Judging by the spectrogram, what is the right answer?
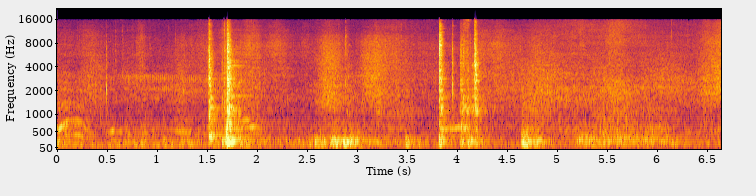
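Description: A few sharp knocks with a short ring: one about a second and a half in, then two close together about four seconds in, over faint handling rustle.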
